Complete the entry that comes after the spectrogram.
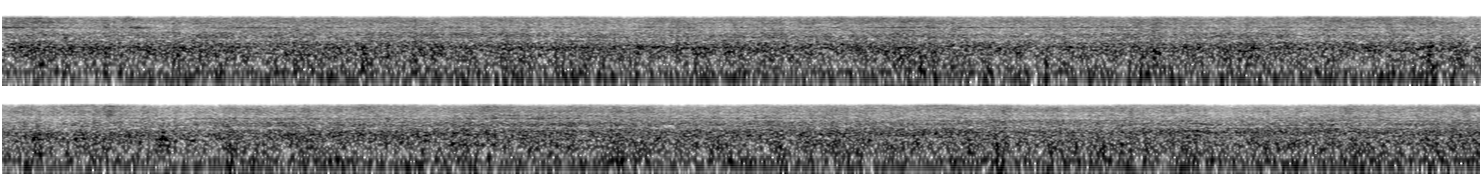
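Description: Steady running noise of a passenger train heard from aboard a carriage at an open window: wheels rolling on the rails with a low, even rumble.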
